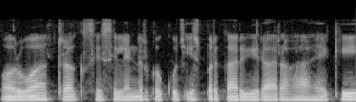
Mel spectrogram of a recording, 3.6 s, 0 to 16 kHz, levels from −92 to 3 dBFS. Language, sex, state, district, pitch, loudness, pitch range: Hindi, male, Jharkhand, Palamu, 100 Hz, -18 LUFS, 100-105 Hz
